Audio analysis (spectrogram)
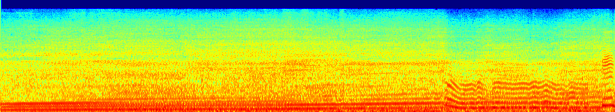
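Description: A car engine revs up loud and close under hard acceleration with the tyre spinning, pitch rising steadily and then jumping through a quick gear change.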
